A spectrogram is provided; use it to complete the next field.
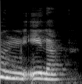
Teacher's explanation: إلى هنا في ألف صغيرة تمد مقدار حركتين زي المد الطبيعي · كادح تنوين وبعديها الهمزة، والهمزة من حروف الاستثناء اللي ما فيهاش غنة، فنقولها على طول كادح إلى، ما فيش غنة.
